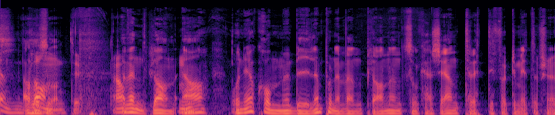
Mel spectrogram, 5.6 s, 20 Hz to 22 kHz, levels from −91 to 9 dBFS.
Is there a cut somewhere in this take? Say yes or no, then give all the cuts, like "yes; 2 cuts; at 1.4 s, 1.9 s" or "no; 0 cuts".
no; 0 cuts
